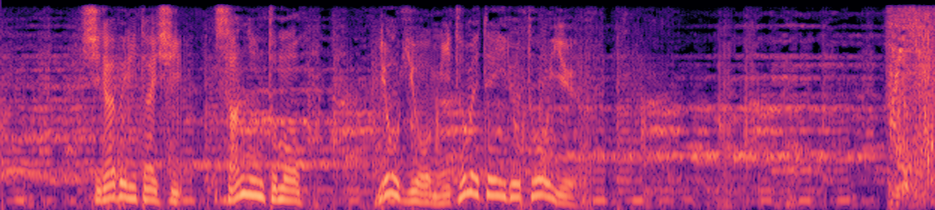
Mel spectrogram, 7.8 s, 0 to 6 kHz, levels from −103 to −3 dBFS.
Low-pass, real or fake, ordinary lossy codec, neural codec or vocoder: 5.4 kHz; fake; none; vocoder, 22.05 kHz, 80 mel bands, Vocos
